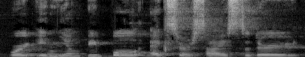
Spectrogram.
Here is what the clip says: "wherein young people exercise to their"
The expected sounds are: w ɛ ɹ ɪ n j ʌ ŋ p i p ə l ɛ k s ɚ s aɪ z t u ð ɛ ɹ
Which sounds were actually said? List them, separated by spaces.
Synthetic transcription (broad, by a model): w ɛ ɹ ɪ n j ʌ ŋ p i p ə l ɛ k s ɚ s aɪ s t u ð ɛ ɹ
